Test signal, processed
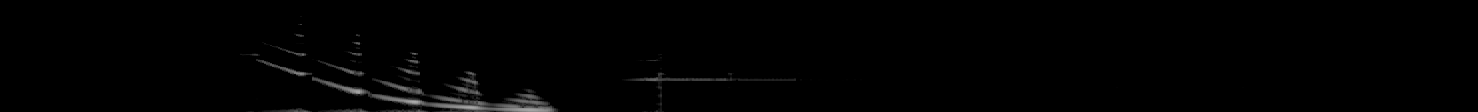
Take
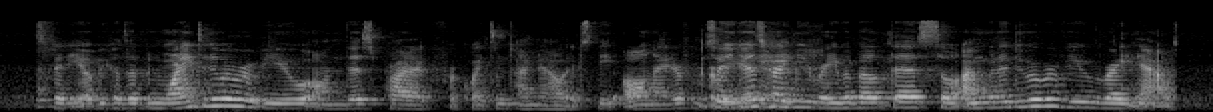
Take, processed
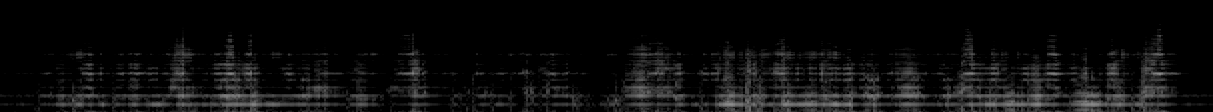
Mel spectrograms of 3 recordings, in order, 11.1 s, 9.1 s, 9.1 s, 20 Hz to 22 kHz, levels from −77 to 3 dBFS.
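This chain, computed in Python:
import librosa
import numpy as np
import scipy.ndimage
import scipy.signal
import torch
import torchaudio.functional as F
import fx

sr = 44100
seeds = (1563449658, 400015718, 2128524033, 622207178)

y = fx.octave_resonator(x, sr, note='F#', decay_s=0.11)
y = fx.lpc_monotone(y, sr, seeds[0], pitch_hz=300.0, order=8)
y = fx.highpass(y, sr, hz=120.0, slope=6)
y = fx.cheby_harmonics(y, sr, harmonics=(7, 8), levels_db=(-38, -17), full_scale_db=-27.0)
y = fx.attack_slew(y, sr, db_per_s=130.0)
y = y * 10.0 ** (4.0 / 20.0)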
